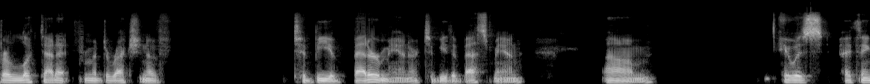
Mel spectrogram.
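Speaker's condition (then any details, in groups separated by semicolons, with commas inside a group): No condition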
